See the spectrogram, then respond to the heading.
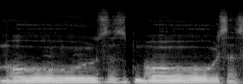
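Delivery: very deep voice, one word drawn out long. Retelling the burning bush story, speaker voices God calling Moses: Ten Commandments real low voice. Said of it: "you know that real low voice?".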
